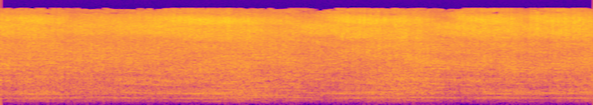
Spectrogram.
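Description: Race car engines roar loudly around a track.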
